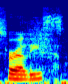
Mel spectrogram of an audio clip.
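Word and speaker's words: Für Elise: Is that how you say it? Fur Elise? – Fur Elise.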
